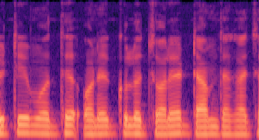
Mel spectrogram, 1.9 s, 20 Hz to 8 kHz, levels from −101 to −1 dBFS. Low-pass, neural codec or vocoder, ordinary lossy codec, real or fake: none; none; none; real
